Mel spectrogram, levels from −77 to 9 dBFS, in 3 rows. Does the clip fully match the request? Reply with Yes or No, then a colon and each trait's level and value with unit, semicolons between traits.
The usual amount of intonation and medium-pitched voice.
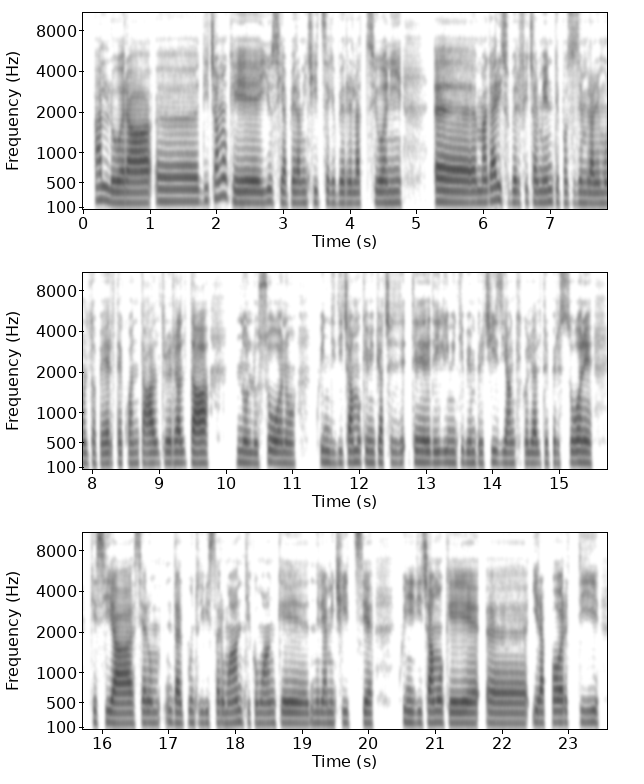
No: narrow, 1.2 semitones; medium, 175 Hz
